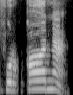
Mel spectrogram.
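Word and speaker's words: فرقانا: Fur, fur, itu tebal kan. Furqana. Nah, hati-hati karena kita juga suka bacanya gini. Furqana, fur. Ini nggak naik ya pangkal lidah, jadi ingat. Harus dinaikkan. Jangan mentang-mentang, udah pasti dhammah, udah pasti tebal. Enggak. Pangkal lidah harus naik.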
